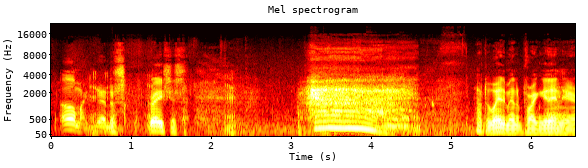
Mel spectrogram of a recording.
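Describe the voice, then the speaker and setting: A man talks at a moderate pace and medium pitch, his pitch swinging very widely between long, frequent pauses. Noticeable background noise sits behind him. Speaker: hobby farmer vlogger. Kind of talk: casual outdoor vlog narration. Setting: outdoors on farm.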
